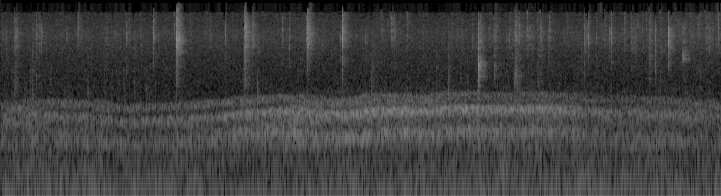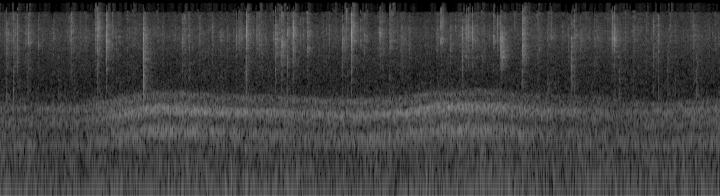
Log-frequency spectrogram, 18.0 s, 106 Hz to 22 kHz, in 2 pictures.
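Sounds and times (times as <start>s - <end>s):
blizzard wind: 0.0s - 18.0s
wood fire crackling and popping: 5.5s - 18.0s.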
